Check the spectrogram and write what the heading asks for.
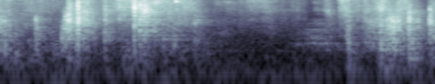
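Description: Sheets of paper rustling and sliding against each other as they are lifted and flipped by hand, in a few short bursts with a quieter pause in the middle.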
